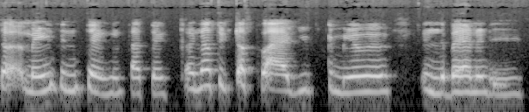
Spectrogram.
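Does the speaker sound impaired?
Yes: deafness.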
